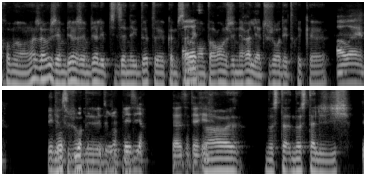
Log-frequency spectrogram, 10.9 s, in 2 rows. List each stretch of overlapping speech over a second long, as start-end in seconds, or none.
6.2-7.5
